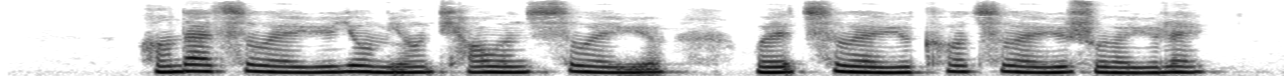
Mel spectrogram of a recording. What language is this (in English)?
Chinese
